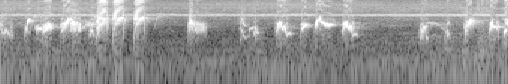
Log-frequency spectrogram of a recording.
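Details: Red-whiskered bulbul singing at dawn in a singing contest, lure song for training: quick clusters of bright chirps, then spaced, liquid, slurred whistles repeated every half second or so, over a constant high tone.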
